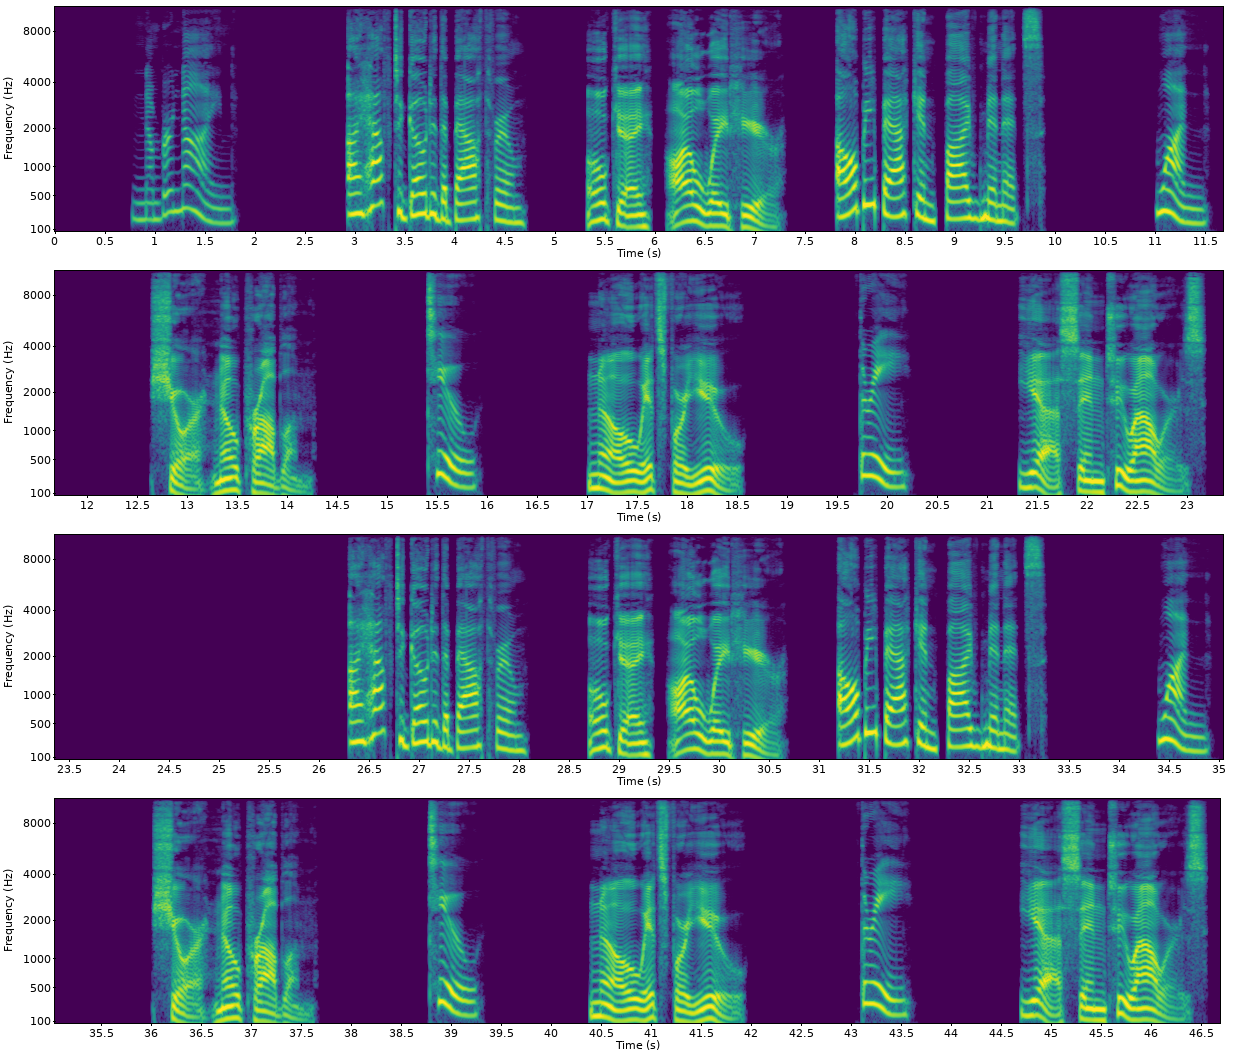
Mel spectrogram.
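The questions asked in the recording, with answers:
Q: I'll be back in 5 minutes.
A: 1: Sure, no problem.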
